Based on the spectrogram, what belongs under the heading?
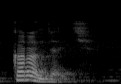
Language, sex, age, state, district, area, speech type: Maithili, male, 60+, Bihar, Saharsa, urban, spontaneous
